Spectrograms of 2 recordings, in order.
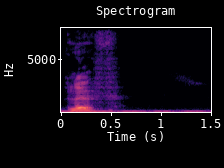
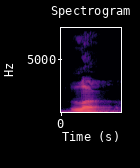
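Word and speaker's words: l'oeuf: introduced in the U.S the Americans naturally mispronounced it and called it love that's where it came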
